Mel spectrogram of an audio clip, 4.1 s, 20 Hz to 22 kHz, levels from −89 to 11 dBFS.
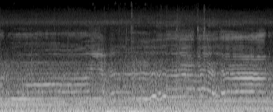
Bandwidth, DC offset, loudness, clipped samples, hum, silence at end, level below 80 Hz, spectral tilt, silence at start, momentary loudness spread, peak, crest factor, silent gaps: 11 kHz; under 0.1%; -19 LUFS; under 0.1%; none; 0 s; -20 dBFS; -7.5 dB/octave; 0 s; 2 LU; -2 dBFS; 14 dB; none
